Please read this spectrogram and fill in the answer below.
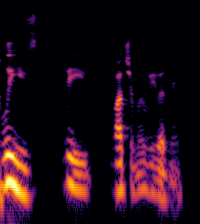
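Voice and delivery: acted, very quiet, soft begging plea. Telling a story about hanging out with her, retelling a plea. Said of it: "I was pleading".

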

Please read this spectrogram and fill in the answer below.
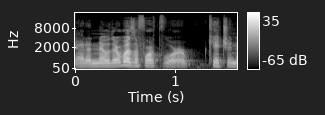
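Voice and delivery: ordinary delivery

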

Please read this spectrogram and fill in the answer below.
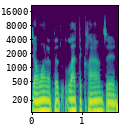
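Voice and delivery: imitated whisper. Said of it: "I whisper to myself".

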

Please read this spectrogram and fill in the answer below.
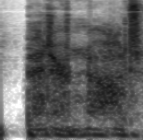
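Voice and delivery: hushed whispering voice. Voicing a character who whispers a threat: whispering. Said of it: "And he just whispers".

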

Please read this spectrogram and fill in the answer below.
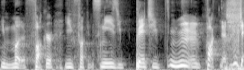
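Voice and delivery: angry, worked up, rising into a fury. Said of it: "kinda psyching himself up".

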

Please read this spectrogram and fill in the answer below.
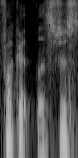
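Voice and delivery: plain

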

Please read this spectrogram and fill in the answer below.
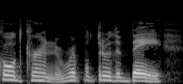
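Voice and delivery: ordinary delivery

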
